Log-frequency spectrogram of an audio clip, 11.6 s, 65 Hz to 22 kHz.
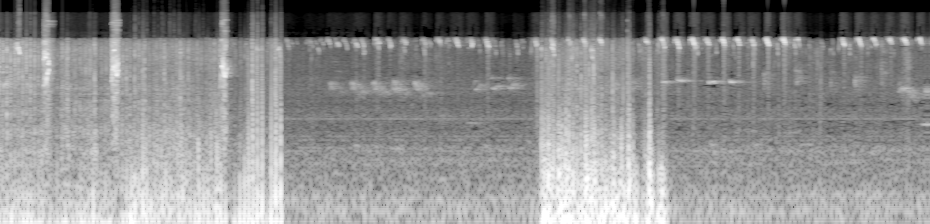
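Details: House finch nestlings, nearly as big as their parents, beg at the nest on 10 June 2007 during feeding: thin, high, rapid chirps, several per second, between loud bursts of wing flutter and rustling.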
